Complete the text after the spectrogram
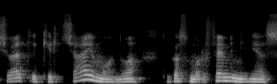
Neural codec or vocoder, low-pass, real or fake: codec, 24 kHz, 0.9 kbps, DualCodec; 10.8 kHz; fake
